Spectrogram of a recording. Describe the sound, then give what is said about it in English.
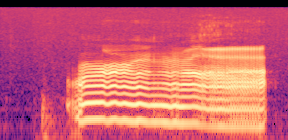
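A deer, mouth open, lets out a single loud, sustained bellowing roar with a deep, wavering tone, lasting a couple of seconds and ending abruptly, preceded by a brief short grunt. “Its mouth opened, and the deer roared.”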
